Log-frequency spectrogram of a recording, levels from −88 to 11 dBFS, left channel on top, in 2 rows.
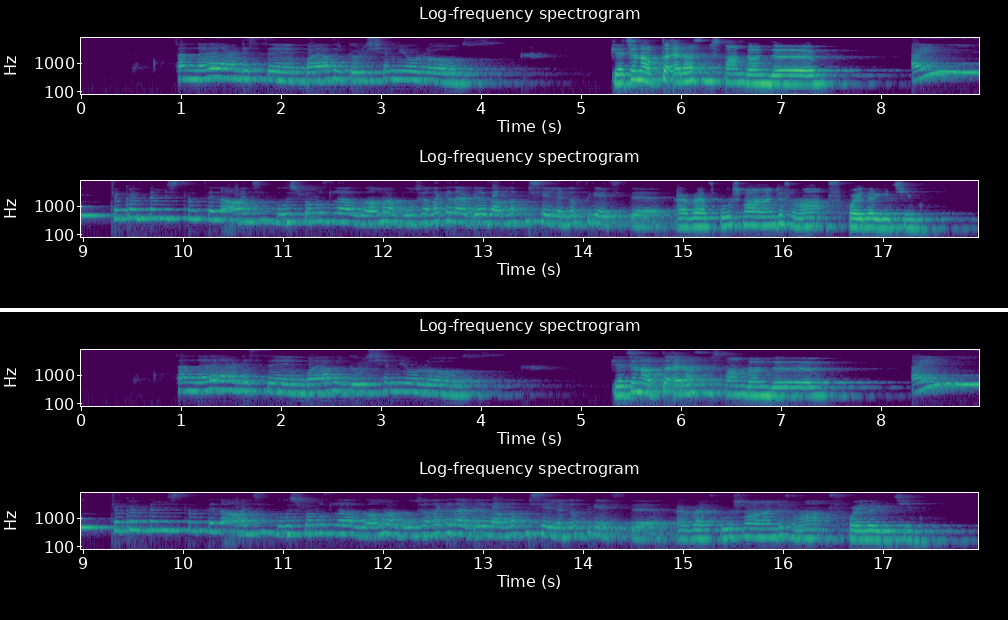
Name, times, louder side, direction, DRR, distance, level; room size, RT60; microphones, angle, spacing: voice 1, 1.0-3.9 8.3-14.8, left 2 dB, 30° left, 4 dB, 0.8 m, -33 dB
voice 2, 5.3-7.5 14.9-17.4, left 5 dB, 85° left, 10 dB, 0.5 m, -28 dB
9.8 x 6.6 x 2.9 m, 1.5 s
head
